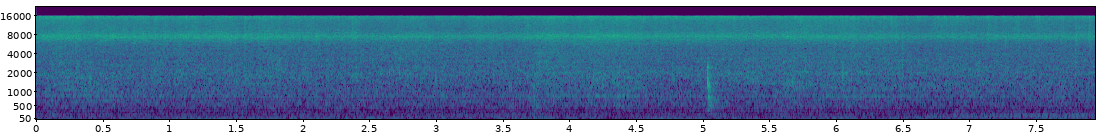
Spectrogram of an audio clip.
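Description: Radish and spinach sabzi sizzling in a nonstick wok as it is fried down, stirred with a wooden spatula, with one sharp tap about five seconds in.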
